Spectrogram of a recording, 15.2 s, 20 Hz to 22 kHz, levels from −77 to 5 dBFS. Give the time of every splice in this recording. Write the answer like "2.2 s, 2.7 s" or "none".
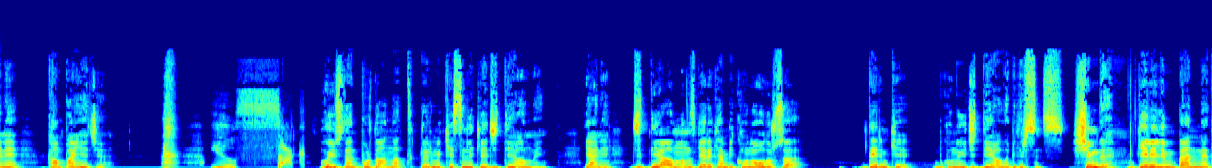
2.6 s, 13.4 s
